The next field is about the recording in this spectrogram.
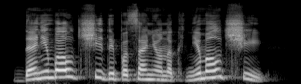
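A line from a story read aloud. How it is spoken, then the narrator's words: Shouting. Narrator (Russian): кричала усатая акушерка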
